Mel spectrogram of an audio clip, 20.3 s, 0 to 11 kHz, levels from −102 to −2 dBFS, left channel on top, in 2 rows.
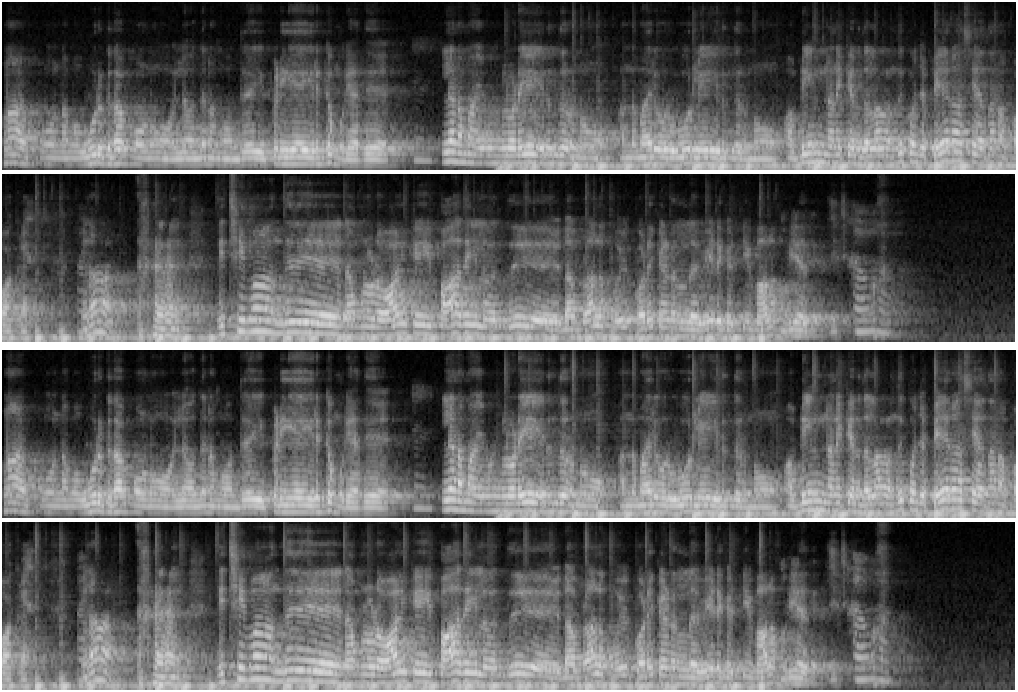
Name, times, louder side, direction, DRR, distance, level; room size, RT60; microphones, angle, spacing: voice 1, 0.0-3.9 4.4-10.4 10.9-11.9 12.3-18.2 18.8-18.9, right 1 dB, 25° right, 2 dB, 1.3 m, -26 dB
sound 1, 4.9-17.9, right 1 dB, 60° right, 1.7 m, -32 dB
voice 2, 18.6-19.0, right 1 dB, 75° right, 0 dB, 1.2 m, -40 dB
29.5 x 17.0 x 5.3 m, 1.3 s
head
